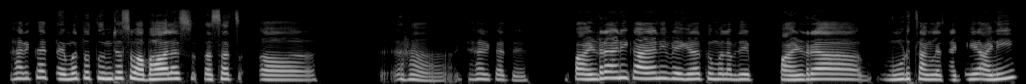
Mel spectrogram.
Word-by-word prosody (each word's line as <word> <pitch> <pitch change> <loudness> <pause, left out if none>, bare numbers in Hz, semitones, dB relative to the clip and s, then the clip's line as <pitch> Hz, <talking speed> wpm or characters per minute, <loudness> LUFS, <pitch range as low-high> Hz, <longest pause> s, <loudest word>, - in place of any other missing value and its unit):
हरकत 270 +4 -2
नाही. 245 - +2
मग 260 - +3
तो 290 - +2
तुमच्या 280 +1 +3
स्वभावालाच 250 0 +4 0.2
असाच 240 +1 -1 0.2
अ 225 - -5 1.4
हां, 180 -6 -5 0.3
हरकत 230 -3 -5
नाही. 185 -1 -10 0.5
पांढरा 245 +4 +3
आणि 300 +1 +3
काळा 275 -3 +3
आणि 280 +1 +1
वेगळा 250 -2 +1
तुम्हाला 245 -1 0
म्हणजे 235 +1 -1 0.3
पांढरा 225 +3 +2 0.7
मूड 240 +3 +1
चांगल्यासाठी 225 -1 -2
आणि 245 +5 +1
245 Hz, 130 wpm, -22 LUFS, 230-265 Hz, 1.4 s, स्वभावालाच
